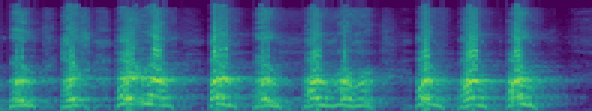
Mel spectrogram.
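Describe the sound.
Dogs bark in a rapid, steady series of about nine loud barks packed into a few seconds, with no voices.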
